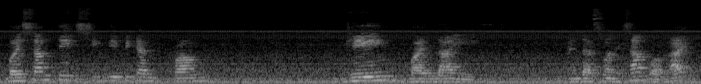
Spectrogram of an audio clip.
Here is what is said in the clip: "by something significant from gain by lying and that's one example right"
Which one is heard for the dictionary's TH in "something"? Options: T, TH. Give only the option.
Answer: T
